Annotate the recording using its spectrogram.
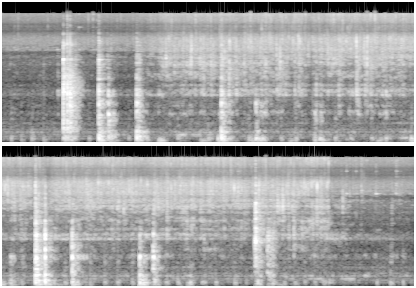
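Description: Chopped garlic, onion and green chillies frying in oil in a nonstick pan, a steady sizzle that stops suddenly near the end. Sharp knocks and scrapes from a metal spatula against the pan come through it.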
